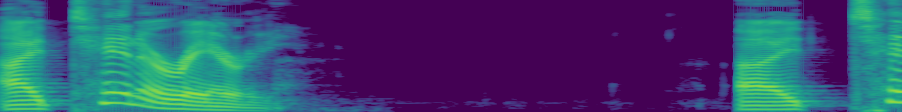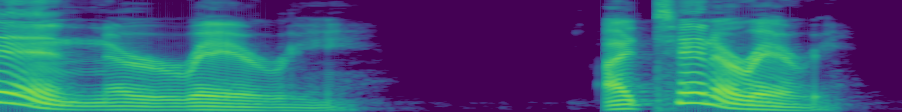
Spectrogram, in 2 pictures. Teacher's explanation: the syllable stress is in the Tin part that's the strong part of the word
